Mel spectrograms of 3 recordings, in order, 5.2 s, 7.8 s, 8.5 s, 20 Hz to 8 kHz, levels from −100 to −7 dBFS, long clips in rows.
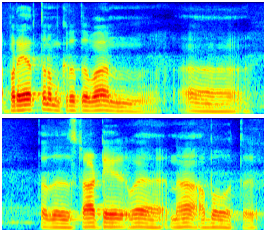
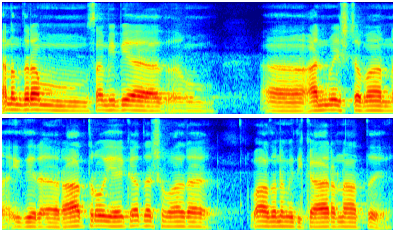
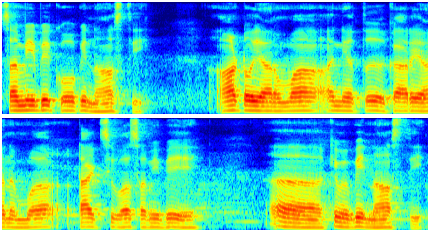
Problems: none marked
